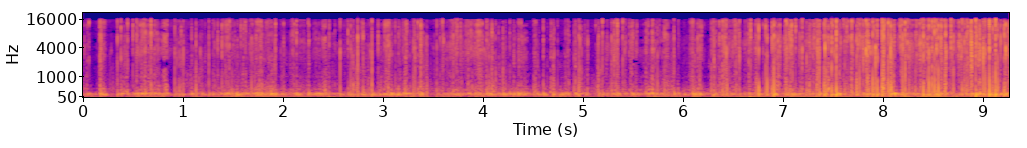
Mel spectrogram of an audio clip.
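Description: Very long acrylic nails tap and scratch a round, fist-sized microphone head covered in plastic rhinestones and beads. The result is a dense, continuous crackle of fast scratches and clicks over a steady low hum, growing slightly louder and brighter toward the end.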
